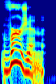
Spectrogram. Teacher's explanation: Version, the SI makes a zh sound, like pleasure.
